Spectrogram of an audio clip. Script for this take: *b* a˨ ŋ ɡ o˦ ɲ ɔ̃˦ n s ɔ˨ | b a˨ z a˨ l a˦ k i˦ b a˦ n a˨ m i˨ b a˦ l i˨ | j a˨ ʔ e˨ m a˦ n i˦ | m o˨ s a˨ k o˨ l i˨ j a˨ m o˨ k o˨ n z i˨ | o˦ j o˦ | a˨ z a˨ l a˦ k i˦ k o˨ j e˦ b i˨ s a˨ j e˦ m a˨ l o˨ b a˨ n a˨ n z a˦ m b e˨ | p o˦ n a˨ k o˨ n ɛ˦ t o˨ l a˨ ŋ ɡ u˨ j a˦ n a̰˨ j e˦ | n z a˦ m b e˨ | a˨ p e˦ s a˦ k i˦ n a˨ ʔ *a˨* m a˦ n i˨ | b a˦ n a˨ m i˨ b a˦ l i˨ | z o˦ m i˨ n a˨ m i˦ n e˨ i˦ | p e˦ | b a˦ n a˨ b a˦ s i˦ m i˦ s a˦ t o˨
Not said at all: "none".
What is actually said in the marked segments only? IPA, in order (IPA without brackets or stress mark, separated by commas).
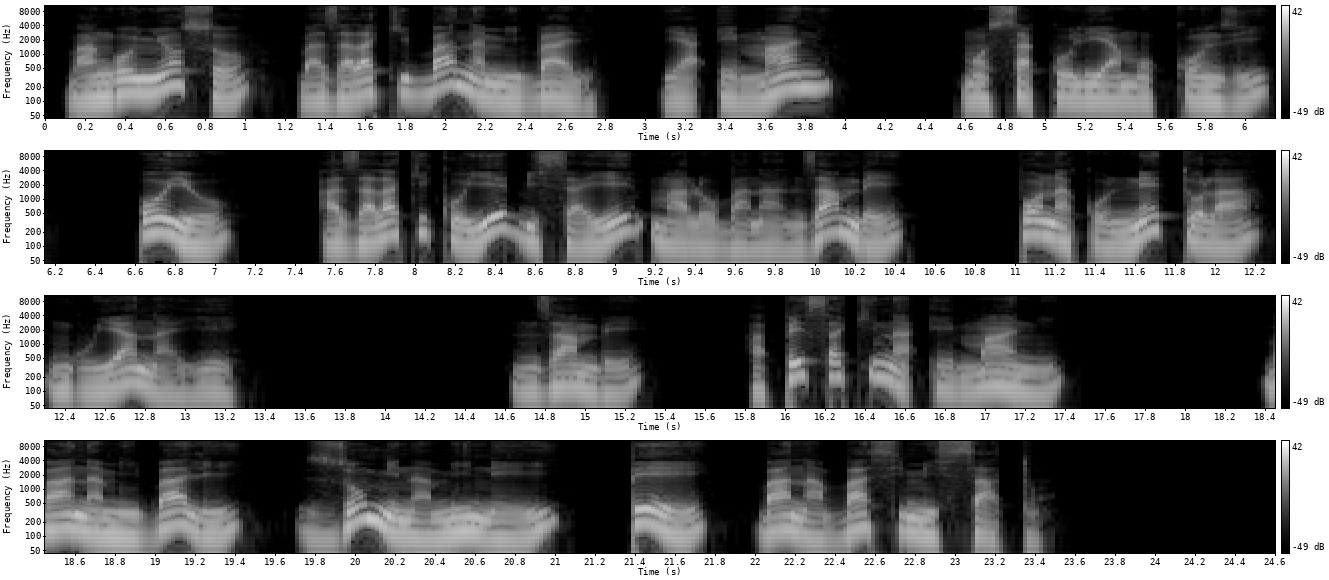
b, e˨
